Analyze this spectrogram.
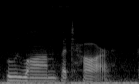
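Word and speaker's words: Ulaanbaatar: people live in the one city center of ulam batar you pronounced it correctly good oh well thank you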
